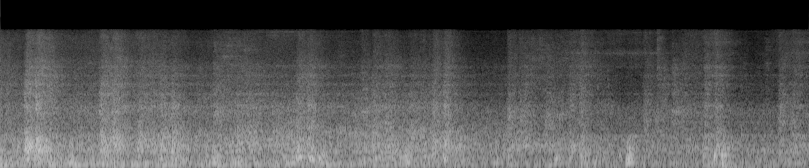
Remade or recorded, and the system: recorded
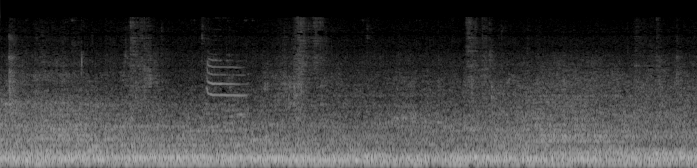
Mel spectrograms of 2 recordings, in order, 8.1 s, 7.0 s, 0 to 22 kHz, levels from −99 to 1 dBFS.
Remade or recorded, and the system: recorded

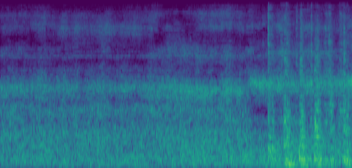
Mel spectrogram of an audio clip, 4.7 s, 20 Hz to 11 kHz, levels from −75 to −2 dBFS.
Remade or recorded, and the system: recorded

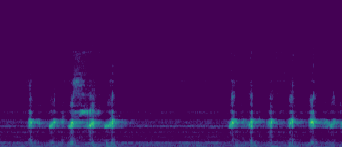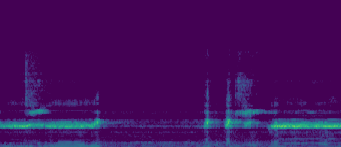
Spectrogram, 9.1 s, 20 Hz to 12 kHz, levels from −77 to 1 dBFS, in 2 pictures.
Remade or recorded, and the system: remade, codec, SNAC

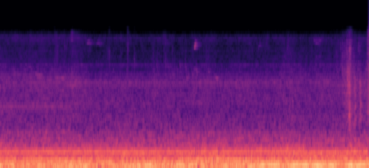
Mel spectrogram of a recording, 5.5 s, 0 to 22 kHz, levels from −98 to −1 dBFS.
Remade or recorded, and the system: recorded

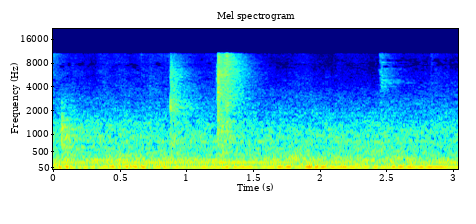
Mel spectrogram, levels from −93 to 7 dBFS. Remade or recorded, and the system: recorded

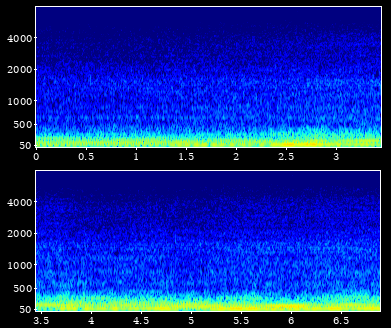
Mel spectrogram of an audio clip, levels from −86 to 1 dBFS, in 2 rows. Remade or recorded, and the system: recorded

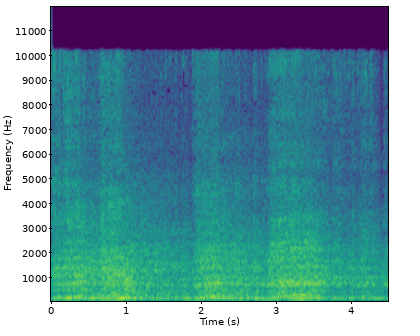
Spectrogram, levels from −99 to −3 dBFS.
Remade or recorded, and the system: recorded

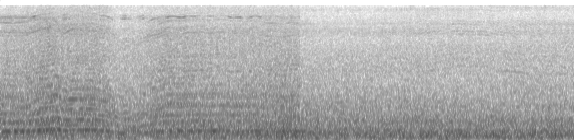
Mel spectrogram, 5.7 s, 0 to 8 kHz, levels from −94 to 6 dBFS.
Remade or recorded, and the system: recorded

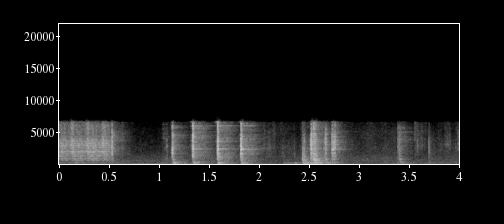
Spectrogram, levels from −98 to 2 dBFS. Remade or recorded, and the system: recorded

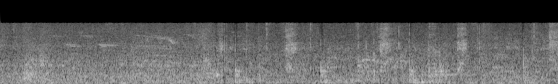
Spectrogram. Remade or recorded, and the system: recorded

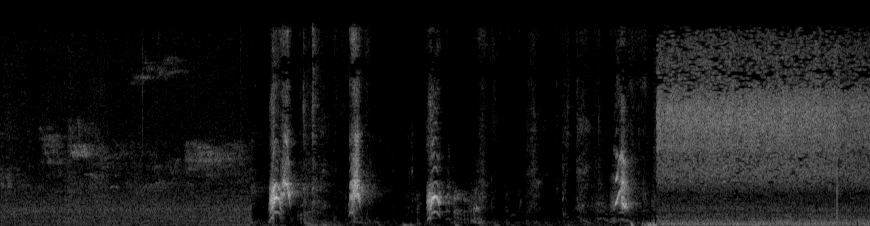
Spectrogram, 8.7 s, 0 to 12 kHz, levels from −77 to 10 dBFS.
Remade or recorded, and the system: recorded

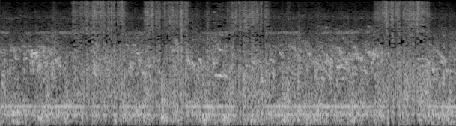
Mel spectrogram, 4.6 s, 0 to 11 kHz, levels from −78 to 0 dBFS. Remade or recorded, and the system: recorded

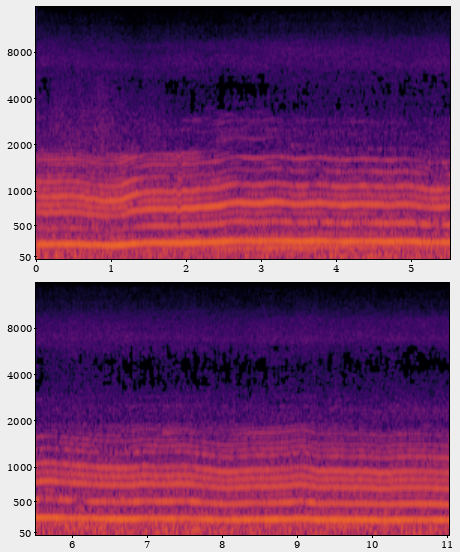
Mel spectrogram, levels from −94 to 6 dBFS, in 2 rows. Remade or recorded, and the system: recorded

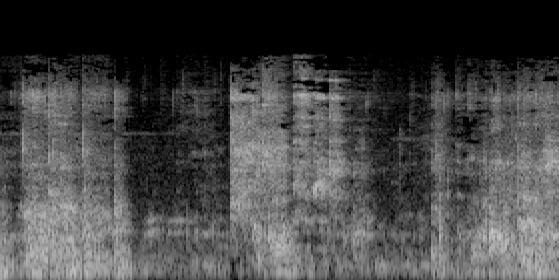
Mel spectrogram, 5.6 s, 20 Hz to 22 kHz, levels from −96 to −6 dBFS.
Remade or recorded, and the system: recorded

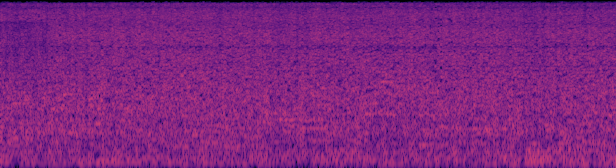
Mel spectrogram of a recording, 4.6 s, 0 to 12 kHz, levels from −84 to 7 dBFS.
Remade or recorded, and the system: recorded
